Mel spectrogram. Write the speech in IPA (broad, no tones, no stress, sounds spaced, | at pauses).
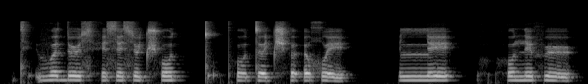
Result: tʰ ḛ v ə d ɾ ø s h e s e s ø t͡ʃʰ o tː o̰ pʰ o t ə t͡ʃʰ ə ʔ ə χʷ e | lː e | h o̰ h o n e f ø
